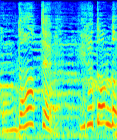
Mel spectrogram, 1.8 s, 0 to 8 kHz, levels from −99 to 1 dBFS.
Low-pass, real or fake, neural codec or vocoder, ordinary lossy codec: none; fake; codec, 16 kHz, 16 kbps, FreqCodec, larger model; none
